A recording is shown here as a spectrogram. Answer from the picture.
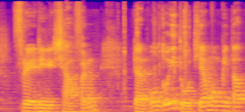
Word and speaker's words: Friedrichshafen: Ya, bacanya bukan Friedrichshafen, Friedrichshafen.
